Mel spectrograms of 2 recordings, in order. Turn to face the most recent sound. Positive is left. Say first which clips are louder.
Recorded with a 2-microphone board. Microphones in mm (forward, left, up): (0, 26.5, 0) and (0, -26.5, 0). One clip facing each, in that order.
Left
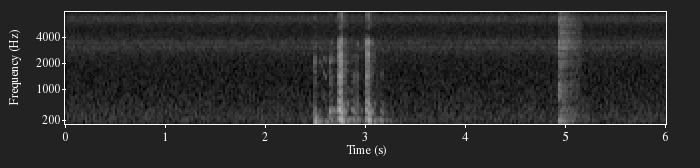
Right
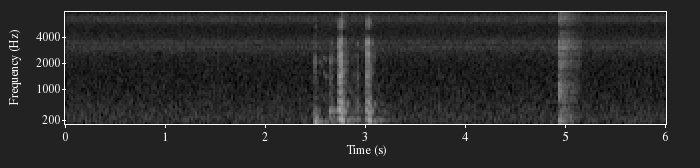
# right 2 dB
turn(degrees=-15)  # may be behind; listen again after turning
